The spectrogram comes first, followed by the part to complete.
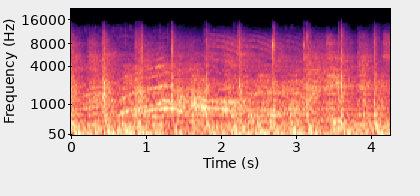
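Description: Loud dance music from the DJ with a steady beat of about two strikes a second, and the crowd cheering and whooping over it about a second in.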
